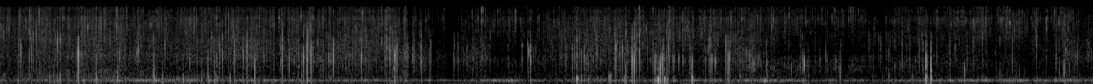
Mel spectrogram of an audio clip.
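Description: A large synthetic brush held in a black-gloved hand sweeps over clear plastic cling film wrapped tightly around a metal mesh microphone grille. It makes a steady, dense crackling rustle like sizzling, with many sharp bright ticks and pops over a faint low hum.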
